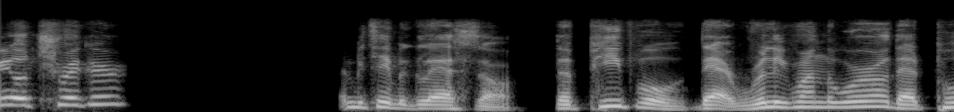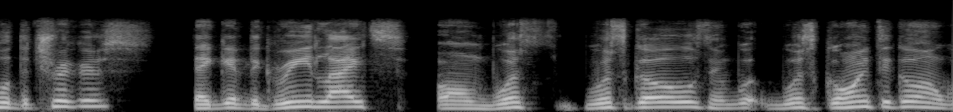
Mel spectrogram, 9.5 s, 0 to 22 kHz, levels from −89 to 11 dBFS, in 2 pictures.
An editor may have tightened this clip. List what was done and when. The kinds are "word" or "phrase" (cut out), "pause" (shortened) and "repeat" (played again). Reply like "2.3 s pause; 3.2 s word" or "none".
2.7 s pause; 6.9 s pause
